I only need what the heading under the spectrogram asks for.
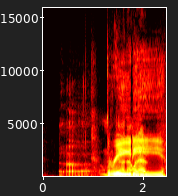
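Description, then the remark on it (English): A loud, drawn-out belch rumbles for about a second, following a brief stretch of muffled, choppy voice-like noise. “I'm an asshole when I burp and chart.”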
